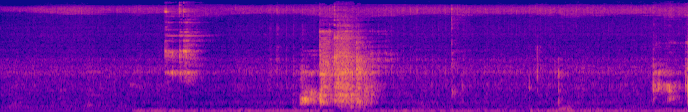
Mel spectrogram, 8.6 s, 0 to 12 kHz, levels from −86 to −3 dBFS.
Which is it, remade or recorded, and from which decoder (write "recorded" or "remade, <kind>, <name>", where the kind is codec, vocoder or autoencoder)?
recorded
